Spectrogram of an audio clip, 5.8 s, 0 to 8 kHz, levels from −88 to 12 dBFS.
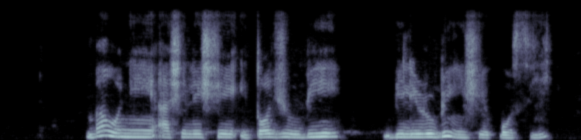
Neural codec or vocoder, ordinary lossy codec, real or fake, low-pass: vocoder, 24 kHz, 100 mel bands, Vocos; none; fake; 7.2 kHz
